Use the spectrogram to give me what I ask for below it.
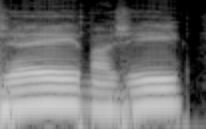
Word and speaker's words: Magi: The Maj Maji is the correct way to say it.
